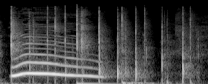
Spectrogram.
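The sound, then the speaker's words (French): A small group claps for a player's score during a points game. Scattered sharp hand claps ring out under a drawn-out vocal cheer and continue as a few uneven claps after it fades. “Bravo. Ouais! On peut l'applaudir.”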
